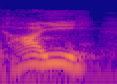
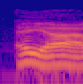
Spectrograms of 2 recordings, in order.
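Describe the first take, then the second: First: The name is said the Hebrew way. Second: The name is said the English way. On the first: "Hai in Hebrew" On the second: "as we would pronounce it"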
